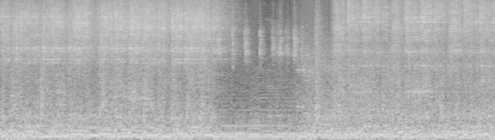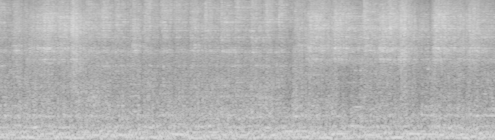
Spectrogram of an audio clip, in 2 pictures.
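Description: Live heavy band playing loud and distorted: full drum kit with crashing cymbals under distorted guitar. About three seconds in, the cymbals and high end drop away for about a second before the band crashes back in.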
